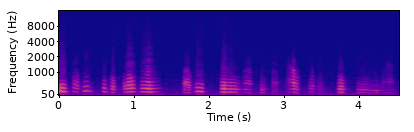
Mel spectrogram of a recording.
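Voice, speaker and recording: Fairly slow and dark, mellow in tone, a man speaks with ordinary pitch variation. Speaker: retired Protestant pastor. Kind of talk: slide show lecture on local history. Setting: old analog tape recording, poor sound. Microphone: old recording.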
